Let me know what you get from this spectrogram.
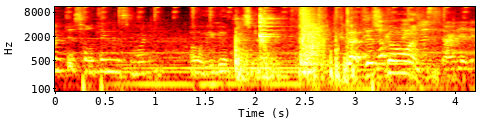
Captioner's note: camera banging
